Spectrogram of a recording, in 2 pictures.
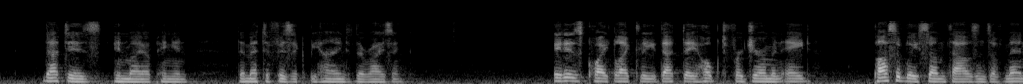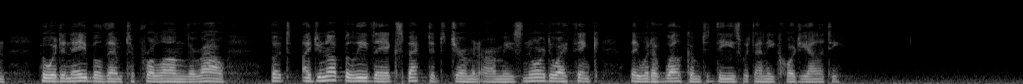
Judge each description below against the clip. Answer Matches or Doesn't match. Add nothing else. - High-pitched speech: Doesn't match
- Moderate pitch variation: Doesn't match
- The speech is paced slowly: Doesn't match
